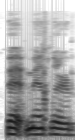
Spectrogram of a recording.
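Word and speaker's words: Bette Midler: I guess it's both it's either Betty or bet but I know like they said Betty Davis but I think they pronounce bet Midler bet mler instead of Betty but they're they're they're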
